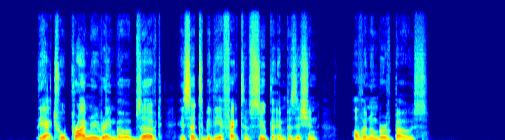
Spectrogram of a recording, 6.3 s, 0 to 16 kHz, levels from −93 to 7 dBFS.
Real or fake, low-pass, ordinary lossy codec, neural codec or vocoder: real; 14.4 kHz; none; none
